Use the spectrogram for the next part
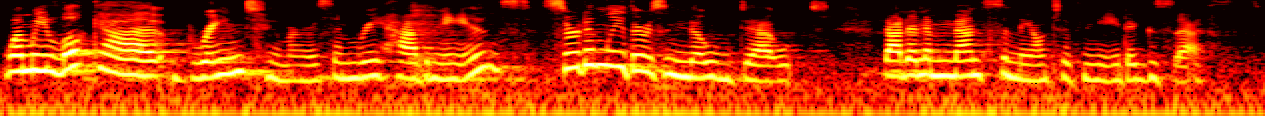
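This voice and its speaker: Speaking softly in a high voice, an occupational therapist presents a prepared conference talk to an audience in a conference room, expressive and unhurried. The hall echoes, and background noise can be heard.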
